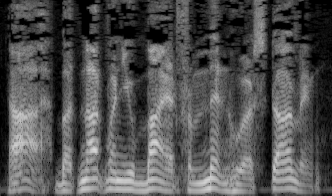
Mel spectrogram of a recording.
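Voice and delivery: a hint of a big coarse voice; lightly voiced hard city man; coarse large voice. A narrator's reading. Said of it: "his voice came out of him unexpectedly large and coarse".

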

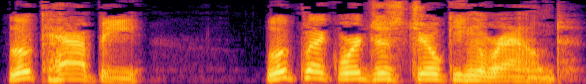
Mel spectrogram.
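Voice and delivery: desperate snarl. A narrator's reading. Giant king coaching mortals to pretend, desperate snarl. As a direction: press them urgently to play along. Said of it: "his tone was a desperate snarl".

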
